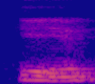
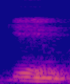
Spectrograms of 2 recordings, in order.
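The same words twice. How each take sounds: First: केम repeated louder and firmer for the class to copy; louder model pronunciation. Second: केम said clearly as one English word, kaym; model word pronunciation. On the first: Teacher repeats केम for pupils, louder and firm. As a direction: stamp केम out louder the second time. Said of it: "क्या बोलते हैं". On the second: Teacher models केम for pupils, clear and plain. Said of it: "इसको क्या बोलते हैं बेटा". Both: Shown as a demonstration.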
